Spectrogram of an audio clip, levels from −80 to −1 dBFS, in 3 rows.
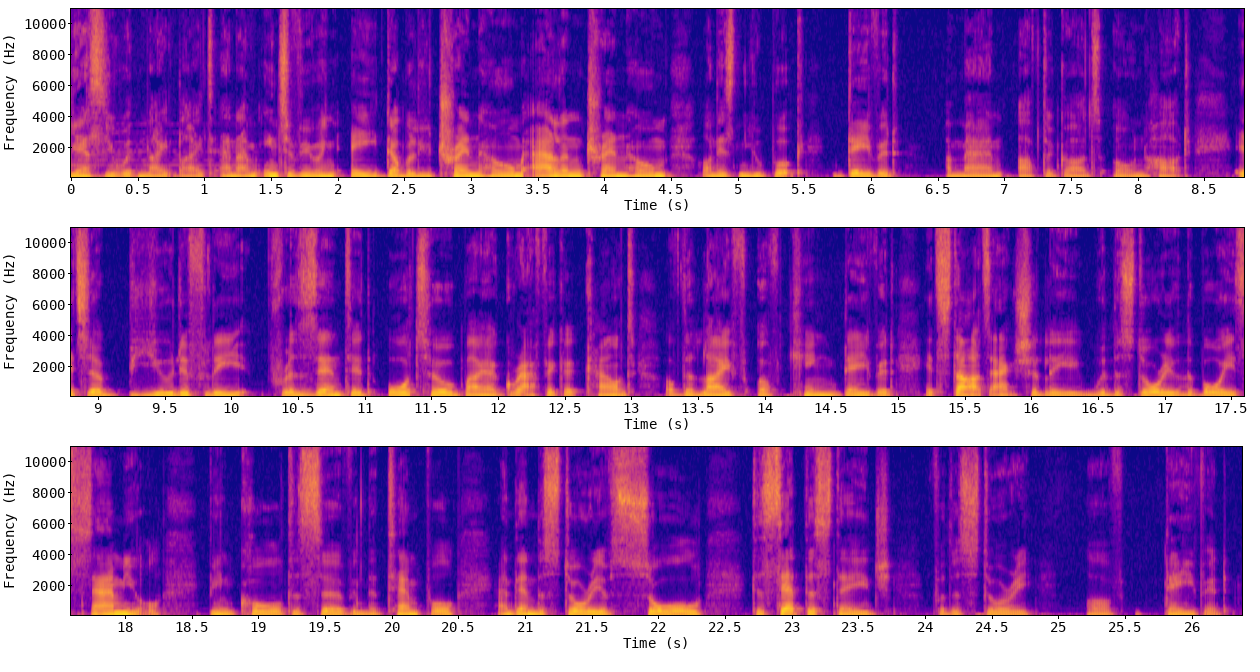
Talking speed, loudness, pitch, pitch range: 150 wpm, -19 LUFS, 85 Hz, 80-95 Hz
